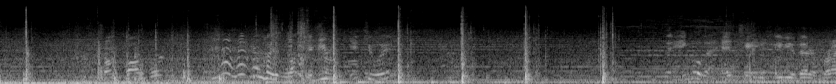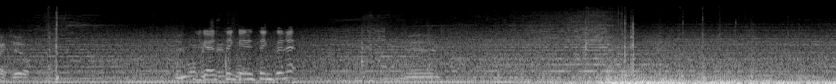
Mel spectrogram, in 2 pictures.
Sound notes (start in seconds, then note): 1.9 background chattering; 13.9 dramatic music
